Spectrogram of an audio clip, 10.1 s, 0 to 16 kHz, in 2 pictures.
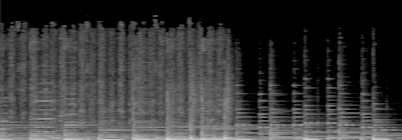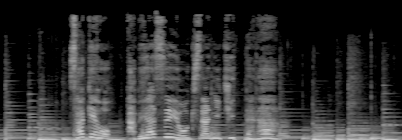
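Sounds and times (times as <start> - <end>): radish grated on metal grater: 0.0 - 2.9
children's music with steady beat: 0.0 - 6.3.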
